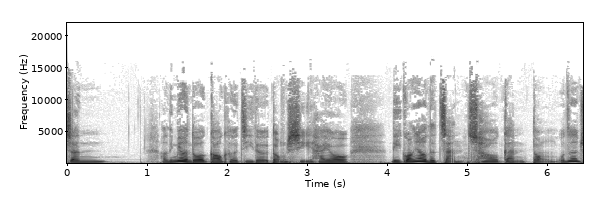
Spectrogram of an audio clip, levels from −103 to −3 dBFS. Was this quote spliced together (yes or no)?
no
